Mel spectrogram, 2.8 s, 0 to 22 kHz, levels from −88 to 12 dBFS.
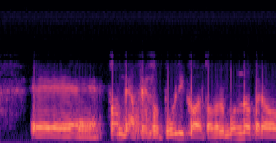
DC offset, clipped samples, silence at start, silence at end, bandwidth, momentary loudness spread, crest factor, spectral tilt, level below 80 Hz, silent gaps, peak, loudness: under 0.1%; under 0.1%; 0.15 s; 0 s; 3.9 kHz; 4 LU; 18 dB; -8.5 dB/octave; -64 dBFS; none; 0 dBFS; -19 LUFS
